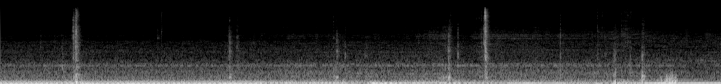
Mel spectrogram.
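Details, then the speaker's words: Truck with automatic transmission after cleaning a sticky, gummed-up shifter selector input shaft that caused slipping out of drive; idling, wheels chocked, shifting reverse, neutral, drive, two: soft even engagements, no clunks; transmission engages normally. "While we're up here, now we're going to go ahead and check each of the ranges. So, I'm in reverse, neutral, drive, and only let me go up to two."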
